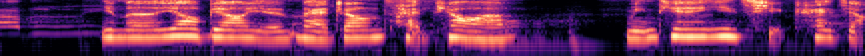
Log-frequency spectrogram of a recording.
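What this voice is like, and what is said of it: Usual voice. Nothing is said of it.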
